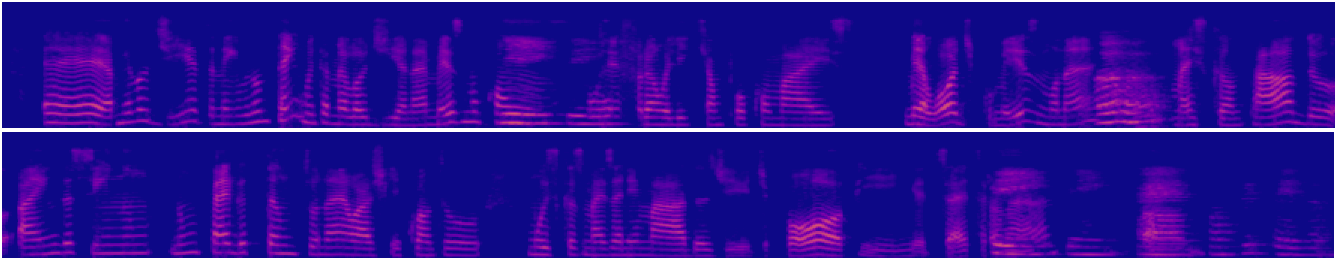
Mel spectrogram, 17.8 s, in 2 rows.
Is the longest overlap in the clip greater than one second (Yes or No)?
No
